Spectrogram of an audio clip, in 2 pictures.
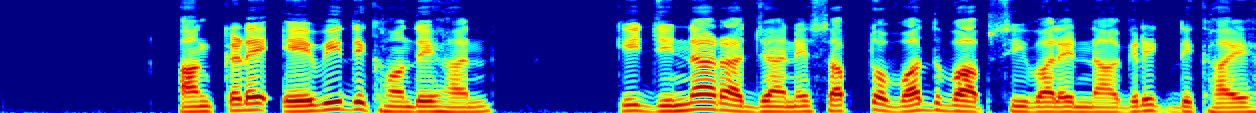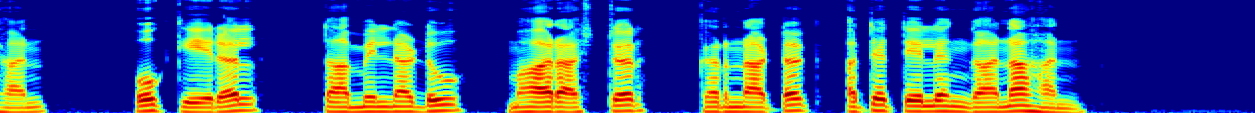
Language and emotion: Punjabi, neutral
